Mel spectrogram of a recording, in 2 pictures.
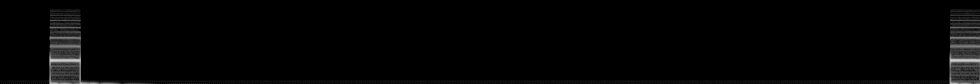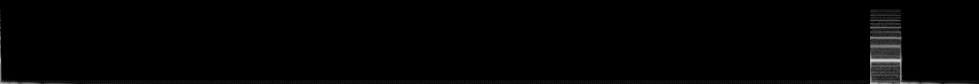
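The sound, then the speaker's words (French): Three short, identical electronic beeps pace a running fitness test, each a clear mid-pitched tone, separated by about nine seconds of silence. “Ajustez bien votre vitesse sur les bips sonores.”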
